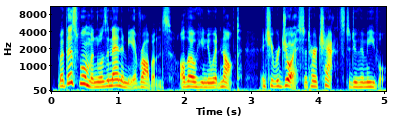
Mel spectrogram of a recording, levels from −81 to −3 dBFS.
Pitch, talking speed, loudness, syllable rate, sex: 195 Hz, 275 wpm, -20 LUFS, 7.2 syllables/s, female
